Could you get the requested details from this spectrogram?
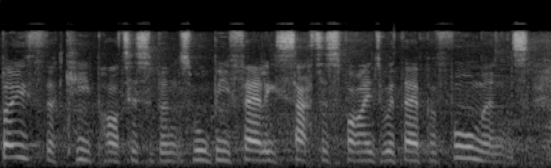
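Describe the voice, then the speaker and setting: A woman talks at a fairly quick pace. Noticeable background noise runs underneath. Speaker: political journalist. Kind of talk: live TV interview. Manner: formal. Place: hall. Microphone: lapel.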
